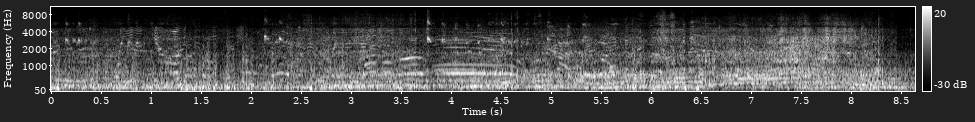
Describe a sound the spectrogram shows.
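Rally car engines roar and rev loudly close by.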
